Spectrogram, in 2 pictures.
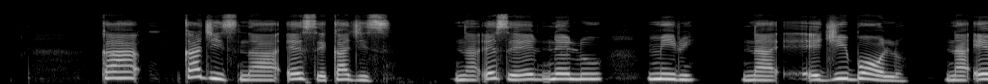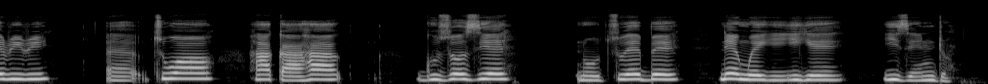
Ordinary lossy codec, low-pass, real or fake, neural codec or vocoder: none; 10.8 kHz; real; none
